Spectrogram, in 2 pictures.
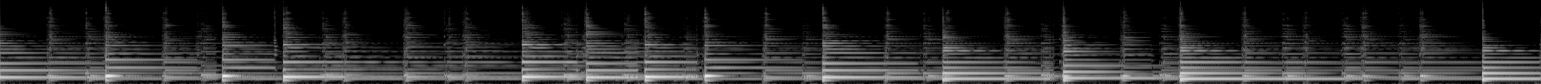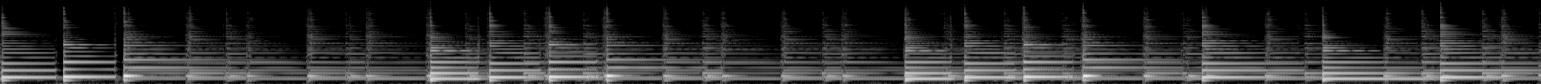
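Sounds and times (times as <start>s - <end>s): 
ukulele tune: 0.0s - 30.8s.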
